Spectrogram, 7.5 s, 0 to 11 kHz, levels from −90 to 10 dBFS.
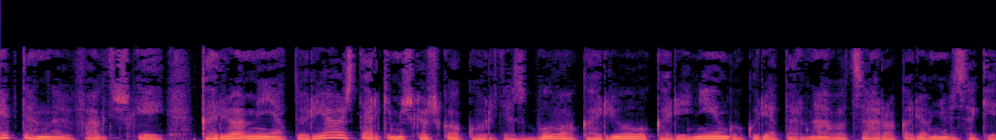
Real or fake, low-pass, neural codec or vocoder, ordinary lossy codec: real; 7.2 kHz; none; MP3, 32 kbps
